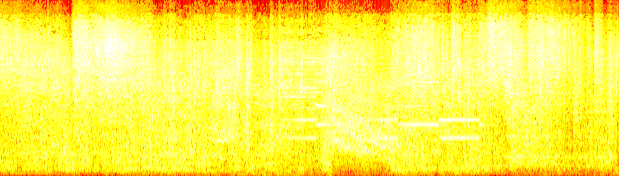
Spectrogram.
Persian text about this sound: حق تقدم با قطار شهریه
